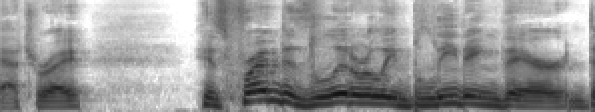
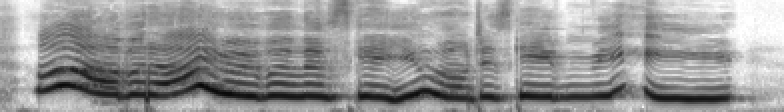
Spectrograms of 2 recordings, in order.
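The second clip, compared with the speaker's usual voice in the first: very high, loud, shrill voice, every word stretched; 13 semitones higher, 5 dB louder than usual. Acting out a crossover scene between game characters: Mommy Long Legs voice. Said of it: "That was my, uh, Mommy Longlegs impression".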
